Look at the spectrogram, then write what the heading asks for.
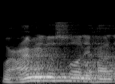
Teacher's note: عین جلدی پڑھیں گے، عین وسط حلق سے ادا کریں گے، میم بھی۔ لام کو الصالحات کے صاد سے ملانا ہے، ادغام شمسی۔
